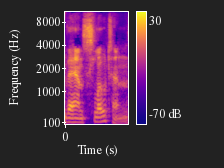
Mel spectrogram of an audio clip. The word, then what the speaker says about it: Van Sloten: didn't I uh I didn't hear it as mispronounced so it is Van sloten so I think you nailed it okay fantastic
